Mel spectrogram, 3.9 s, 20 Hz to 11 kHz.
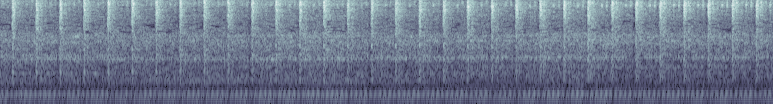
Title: M6 Engine Knock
